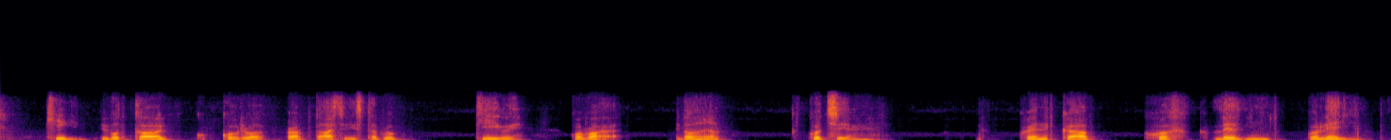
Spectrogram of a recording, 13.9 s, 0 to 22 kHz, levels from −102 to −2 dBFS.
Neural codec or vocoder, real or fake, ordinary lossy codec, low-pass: codec, 16 kHz in and 24 kHz out, 0.6 kbps, FocalCodec, streaming, 2048 codes; fake; Opus, 16 kbps; 7.2 kHz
